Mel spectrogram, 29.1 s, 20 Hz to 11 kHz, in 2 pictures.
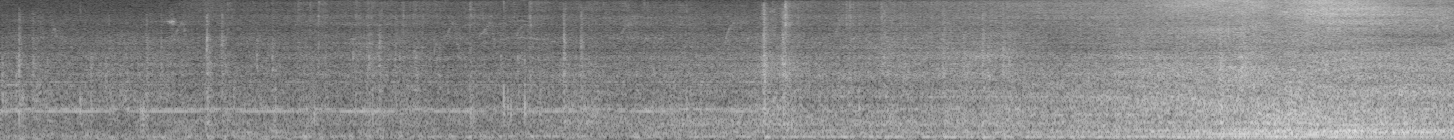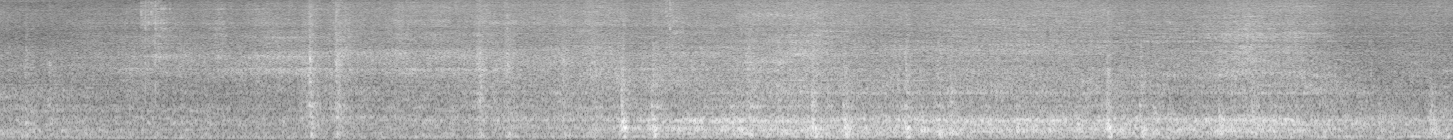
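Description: Ohmi Railway 800 series electric train approaching from the distance, growing steadily louder, then running past with its wheels clattering over the rail joints in a run of regular clicks during the last several seconds.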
